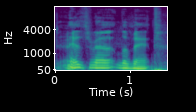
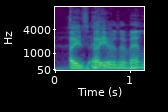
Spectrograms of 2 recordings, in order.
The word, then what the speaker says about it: Ezra Levant: Ezra Levant? – Ezra Levant. – Well, Ezra Levant.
